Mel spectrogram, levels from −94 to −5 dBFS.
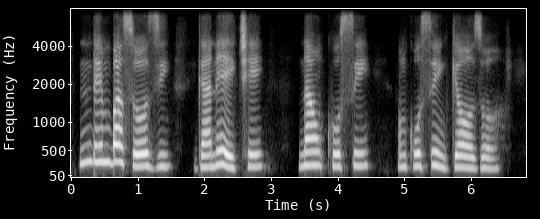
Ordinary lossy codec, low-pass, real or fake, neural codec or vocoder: Opus, 32 kbps; 7.2 kHz; fake; codec, 16 kHz, 0.3 kbps, FocalCodec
